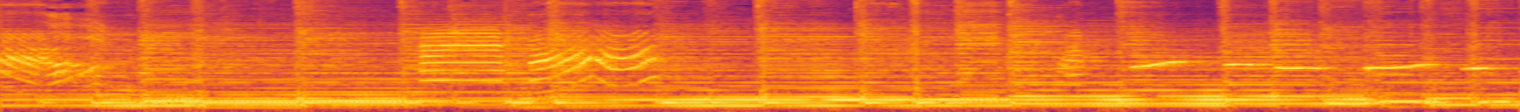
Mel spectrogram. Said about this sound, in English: go down the rabbit hole with a man and his parrot performing …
